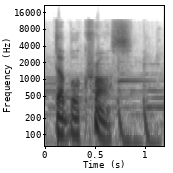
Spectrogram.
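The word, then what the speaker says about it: XX Committee: out across Europe the British EXA committee pronounced double cross had turned every German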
